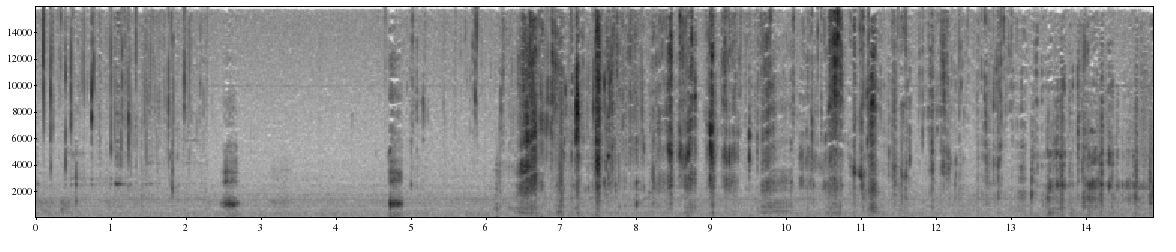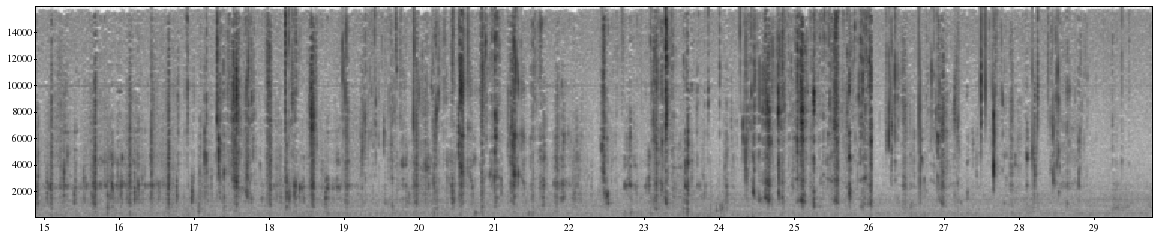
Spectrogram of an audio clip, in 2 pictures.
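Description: Close-miked chewing of raw salmon with sliced onion: crunchy bites. There are a couple of single clicks in the first few seconds, then steady crunching from about six seconds in.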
